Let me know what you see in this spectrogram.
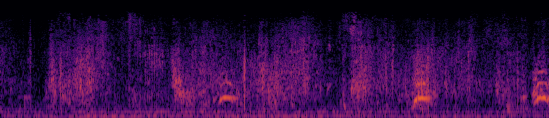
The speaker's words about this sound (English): And I can hear someone rowing.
